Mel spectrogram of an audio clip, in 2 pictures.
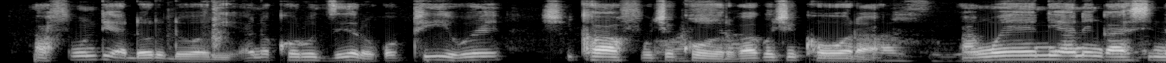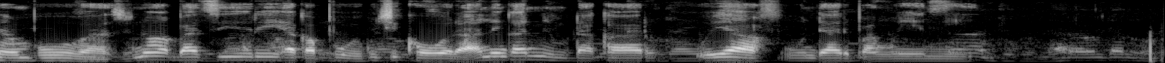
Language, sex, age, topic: Ndau, male, 18-24, health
